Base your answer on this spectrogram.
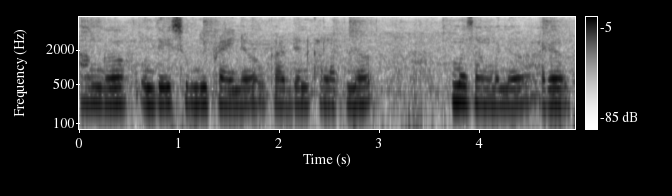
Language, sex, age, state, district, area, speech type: Bodo, female, 18-30, Assam, Kokrajhar, rural, spontaneous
